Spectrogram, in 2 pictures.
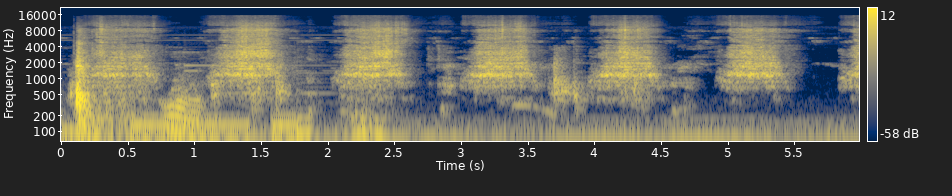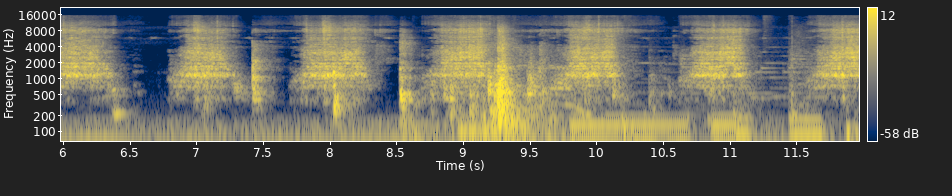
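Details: Rhythmic music with loud broadband beats about once a second over a low hum, and no animal call.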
